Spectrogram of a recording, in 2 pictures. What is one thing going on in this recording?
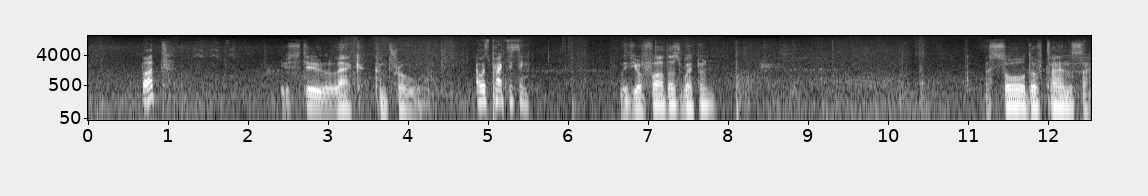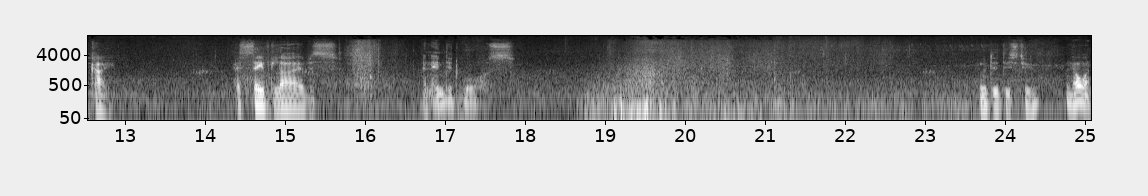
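A middle-aged man speaks sternly and calmly, up close.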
